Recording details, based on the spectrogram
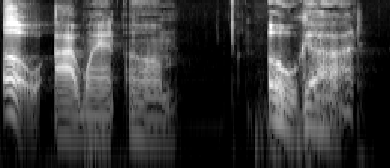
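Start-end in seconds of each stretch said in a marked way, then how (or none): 1.8-2.4 mock muttering under the breath. Retelling waking up as a man dug a hole: imitating muttering under breath. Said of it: "very under my breath".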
